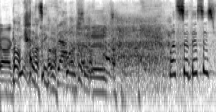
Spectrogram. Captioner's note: laughing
